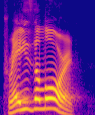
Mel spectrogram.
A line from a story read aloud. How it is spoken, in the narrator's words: shout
